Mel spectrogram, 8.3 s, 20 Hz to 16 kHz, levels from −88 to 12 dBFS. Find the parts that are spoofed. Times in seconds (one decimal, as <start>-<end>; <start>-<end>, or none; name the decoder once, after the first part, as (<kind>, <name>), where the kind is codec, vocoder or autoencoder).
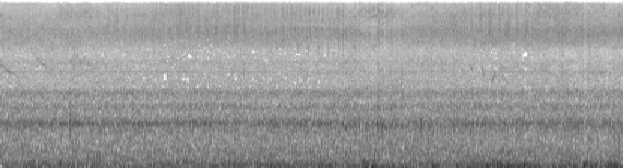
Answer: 0.6-1.3 (codec, SNAC); 4.5-6.2; 7.1-8.3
